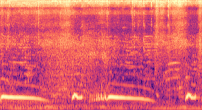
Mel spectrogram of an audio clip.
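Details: Local Barbary dove, a vigorous caller used as training audio for songbirds, uttering a long low droning coo that slowly falls. Short clipped notes follow, then another drawn-out coo, over a low hum.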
